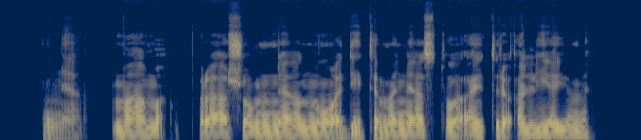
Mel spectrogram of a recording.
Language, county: Lithuanian, Marijampolė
